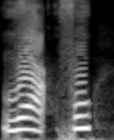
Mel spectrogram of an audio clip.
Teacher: حلق کے درمیانی حصے سے عین ادا ہوتا ہے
